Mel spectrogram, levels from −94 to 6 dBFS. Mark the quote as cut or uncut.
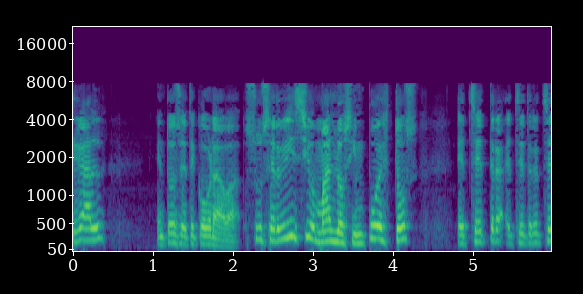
cut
